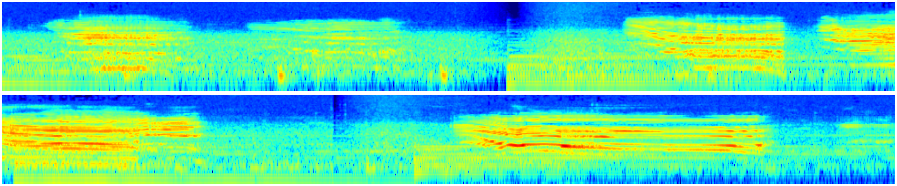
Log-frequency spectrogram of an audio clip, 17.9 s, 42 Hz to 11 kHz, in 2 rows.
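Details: Red deer stags in the 2022 autumn rut in mountains, about ten stags nearby with their hinds: hoarse, drawn-out bellows rising and falling over several seconds, signalling presence to females and warning rival males away from the harem.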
